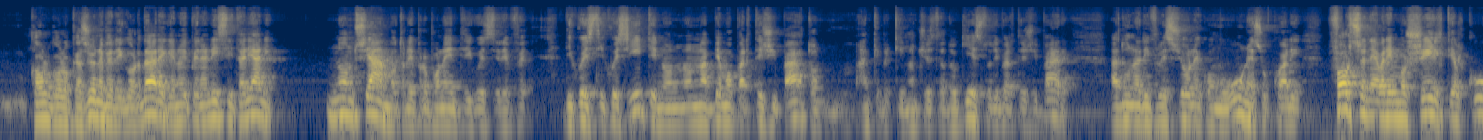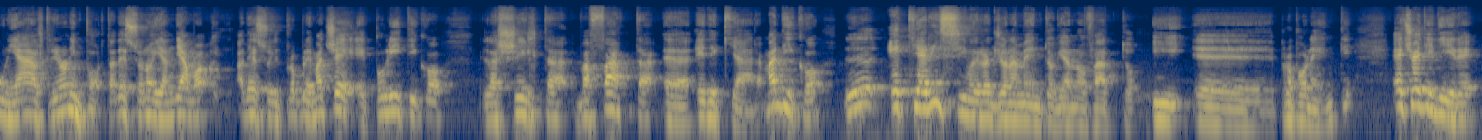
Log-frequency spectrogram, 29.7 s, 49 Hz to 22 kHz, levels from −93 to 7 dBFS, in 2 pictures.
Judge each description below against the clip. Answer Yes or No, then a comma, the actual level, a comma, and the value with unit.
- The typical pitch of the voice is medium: No, low, 125 Hz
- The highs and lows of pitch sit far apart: Yes, wide, 6.2 semitones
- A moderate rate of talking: Yes, average, 160 wpm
